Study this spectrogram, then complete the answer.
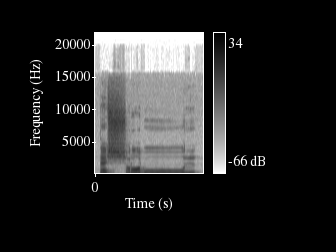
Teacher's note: tashrobun shni yaxshilab pshillatib sirg'altirib o'tamiz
